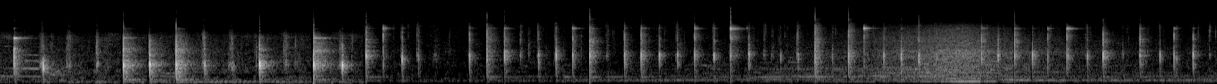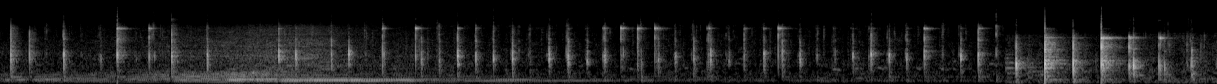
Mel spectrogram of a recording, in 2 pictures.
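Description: A stone mortar and pestle pound chili paste mixed with large eggplant in sharp, rapid, fairly close knocks, with quieter softer stretches of mashing in the middle before the brisk pounding resumes.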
